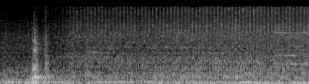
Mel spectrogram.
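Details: Ford EcoSport idling normally after a radiator service: a low, steady hum with no irregular knocks, and the radiator fan runs only briefly.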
